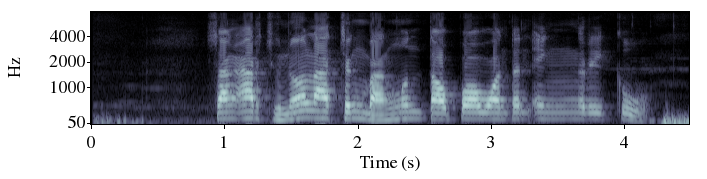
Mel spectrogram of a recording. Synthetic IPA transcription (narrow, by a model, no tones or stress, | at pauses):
saŋard̥ʒ̥ṳnɔlad̥ʒ̥ə̤ŋmba̤ŋʊnt̪ɔpɔwɔnt̪ənʔɪŋɾiku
